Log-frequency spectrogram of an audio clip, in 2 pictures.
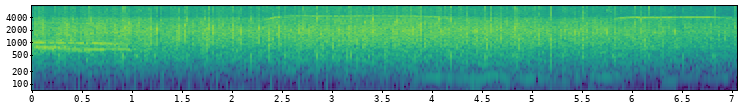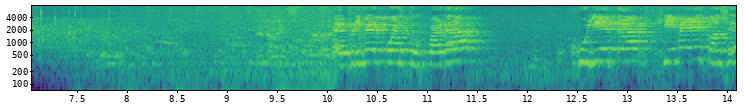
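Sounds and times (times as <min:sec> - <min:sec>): audience applauding: 0:00.0 - 0:08.1
music: 0:07.4 - 0:10.4.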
